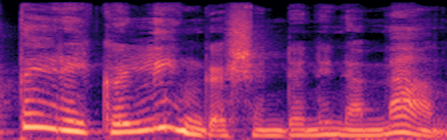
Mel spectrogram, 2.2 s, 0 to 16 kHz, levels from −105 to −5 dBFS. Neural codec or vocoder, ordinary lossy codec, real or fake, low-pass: vocoder, 48 kHz, 128 mel bands, Vocos; AAC, 64 kbps; fake; 14.4 kHz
